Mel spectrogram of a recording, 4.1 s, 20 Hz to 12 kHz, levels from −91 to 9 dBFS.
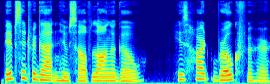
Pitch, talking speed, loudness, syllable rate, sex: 170 Hz, 160 wpm, -19 LUFS, 4.5 syllables/s, female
